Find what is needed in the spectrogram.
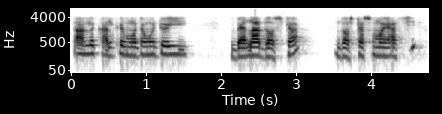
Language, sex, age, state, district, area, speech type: Bengali, male, 45-60, West Bengal, Darjeeling, rural, conversation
